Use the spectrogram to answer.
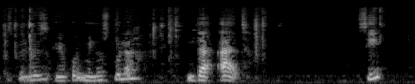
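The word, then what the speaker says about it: דעת: En hebreo es da'at, con T al final.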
